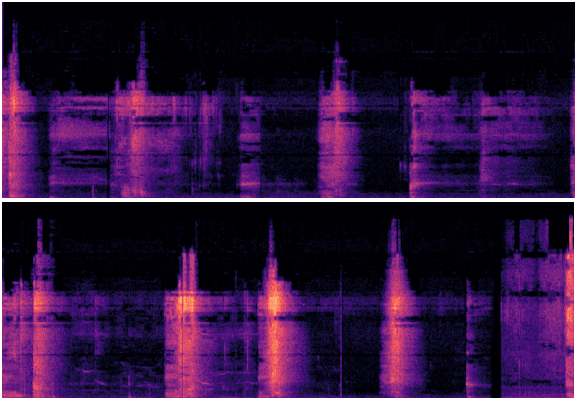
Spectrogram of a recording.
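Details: Compilation of sneezing animals and pets: about nine short, sharp sneezes with brief snorts between them, over faint room noise.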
